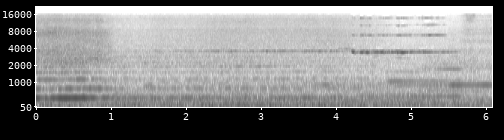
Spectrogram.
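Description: Passenger coaches of a special express train moving slowly along the platform, with a low rolling rumble and steady high squealing from the wheels and brakes. The squeal changes pitch about four seconds in.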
